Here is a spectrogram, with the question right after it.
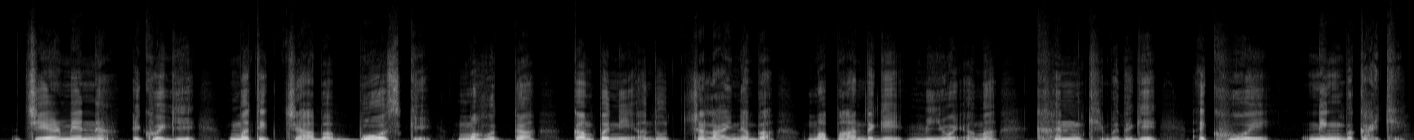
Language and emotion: Manipuri, disgusted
